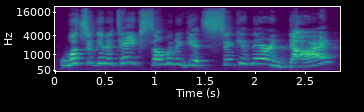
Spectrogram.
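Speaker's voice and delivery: ordinary talk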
